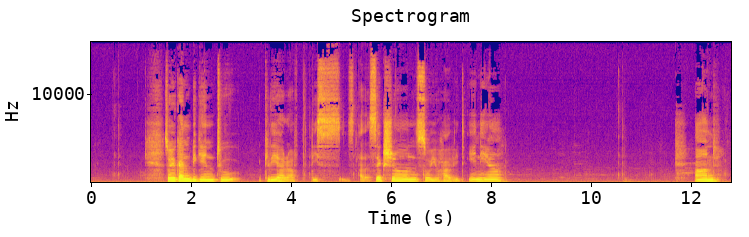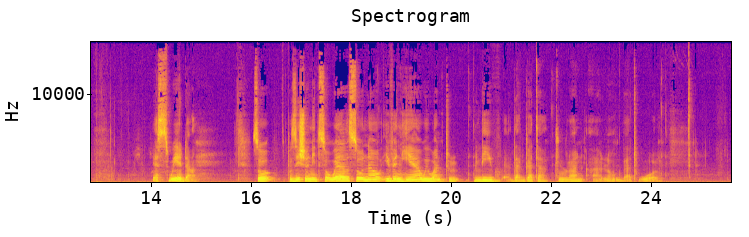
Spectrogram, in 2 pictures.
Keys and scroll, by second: 13.7 Escape, 15.0 Escape.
